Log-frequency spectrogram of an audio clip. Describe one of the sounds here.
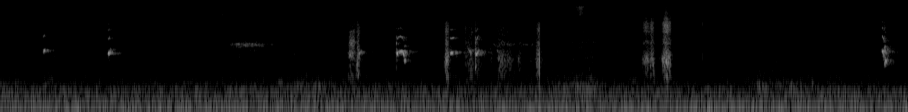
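A marker squeaks and taps in short strokes on a whiteboard.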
